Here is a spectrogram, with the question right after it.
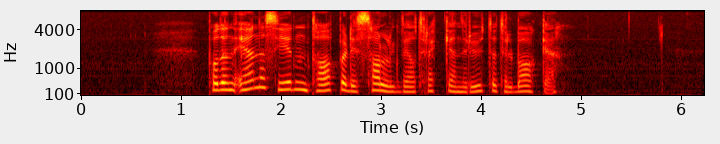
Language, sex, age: Norwegian, female, 26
